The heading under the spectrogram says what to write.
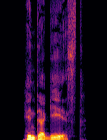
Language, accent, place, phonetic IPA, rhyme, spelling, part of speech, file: German, Germany, Berlin, [hɪntɐˈɡeːst], -eːst, hintergehst, verb, De-hintergehst.ogg
- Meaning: second-person singular present of hintergehen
